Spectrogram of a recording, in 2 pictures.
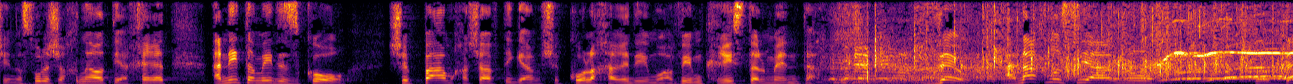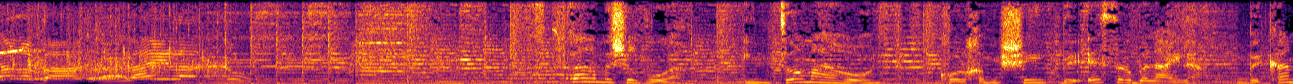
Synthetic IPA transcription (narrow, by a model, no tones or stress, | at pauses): ʃeenasule̞ʃaχnao̞tiaχe̞ʁe̞t̪anitamidizko̞ʁ | ʃe̞paːmχaʃavtiɡamʃe̞ko̞laχaʁedimo̞avimkʁist̪alme̞nta | ze̞uanaχnusijamnu | to̞d̪aʁabaelajlanu | paːmbeʃavua | imt̪o̞maaʁo̞n | kʰo̞lχamiʃibeʔeseʁbelajla̰ | bekʰa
